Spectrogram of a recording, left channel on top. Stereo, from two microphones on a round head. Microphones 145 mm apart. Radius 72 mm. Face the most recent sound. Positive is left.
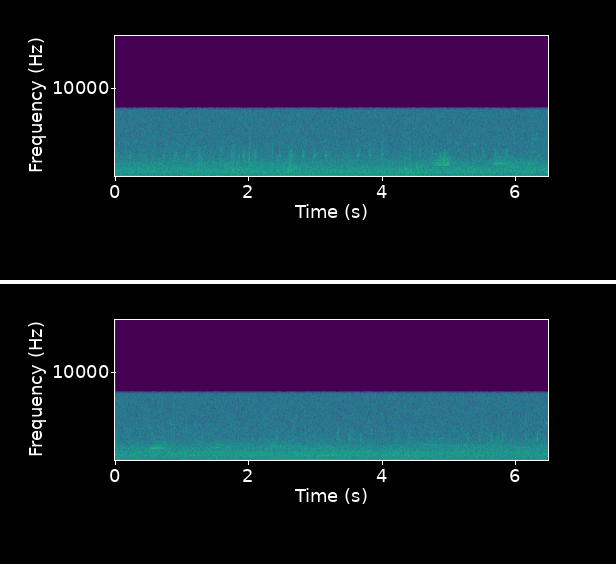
No sound to turn to.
